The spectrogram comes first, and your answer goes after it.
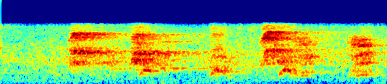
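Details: Dog barking indoors in a series of five short, harmonic barks spaced roughly half a second apart, with a person speaking softly in the background.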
